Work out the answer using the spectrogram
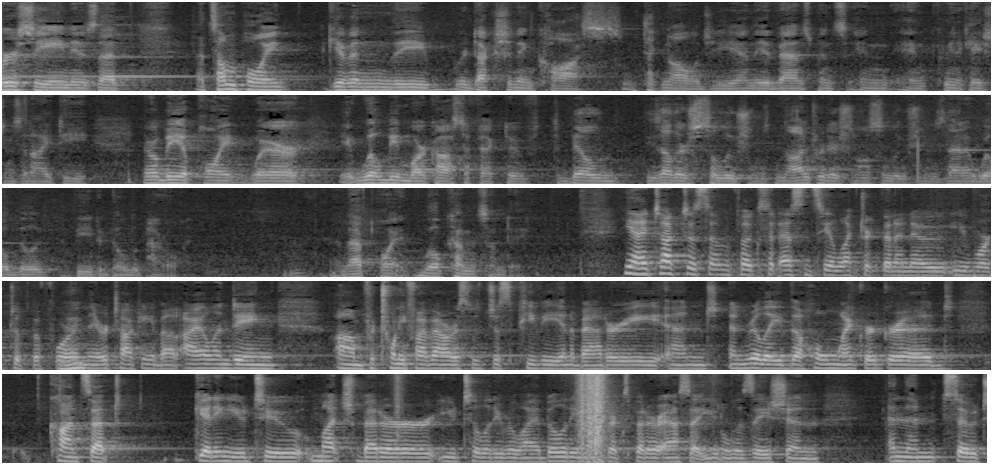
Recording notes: This week, we have a taping of the Energy Gang from GTM’s Grid Edge Live conference in San Diego.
